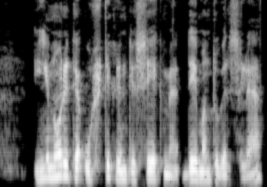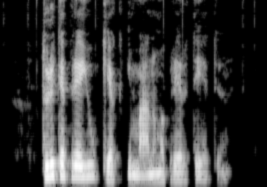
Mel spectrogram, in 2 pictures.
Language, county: Lithuanian, Šiauliai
